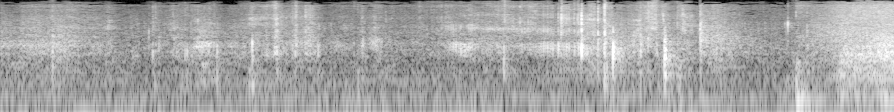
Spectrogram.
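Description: Soft peeling and rustling of a paper sticker coming off its sticker sheet, with a few small ticks of handling around three seconds in.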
